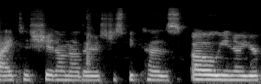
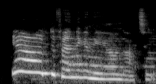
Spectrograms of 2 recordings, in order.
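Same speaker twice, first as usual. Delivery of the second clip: sarcastic mock voice, higher and quicker; mocking quote; 7 semitones higher, 5 dB louder, faster than usual. Vlogger mocking the guy defending a neo-Nazi, sarcastic. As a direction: sneer it out like his lame excuse.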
